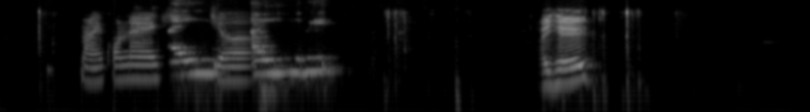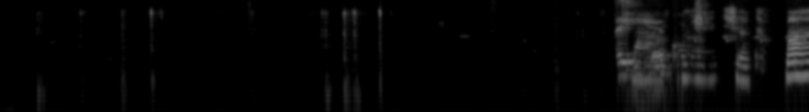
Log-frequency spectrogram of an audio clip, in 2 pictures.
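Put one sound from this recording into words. A young child speaks in short, lively phrases through an online call.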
